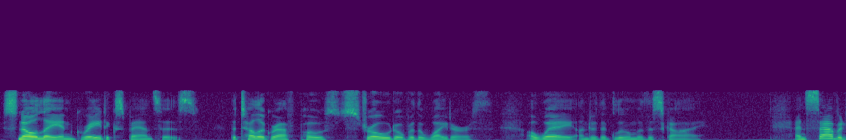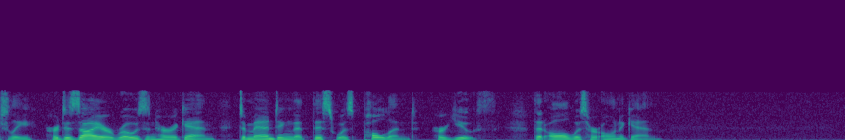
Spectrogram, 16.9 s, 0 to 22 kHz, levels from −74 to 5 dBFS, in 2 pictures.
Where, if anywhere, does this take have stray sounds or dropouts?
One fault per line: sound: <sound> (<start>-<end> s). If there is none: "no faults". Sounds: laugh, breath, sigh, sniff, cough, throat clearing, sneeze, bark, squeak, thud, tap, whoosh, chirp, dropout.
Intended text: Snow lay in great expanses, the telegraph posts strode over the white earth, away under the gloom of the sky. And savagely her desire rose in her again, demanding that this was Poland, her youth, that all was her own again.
no faults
